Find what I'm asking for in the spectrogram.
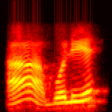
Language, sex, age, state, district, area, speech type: Hindi, male, 30-45, Bihar, Begusarai, rural, conversation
